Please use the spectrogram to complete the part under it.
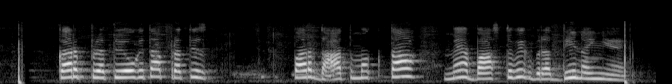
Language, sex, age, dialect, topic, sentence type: Hindi, male, 18-24, Kanauji Braj Bhasha, banking, statement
